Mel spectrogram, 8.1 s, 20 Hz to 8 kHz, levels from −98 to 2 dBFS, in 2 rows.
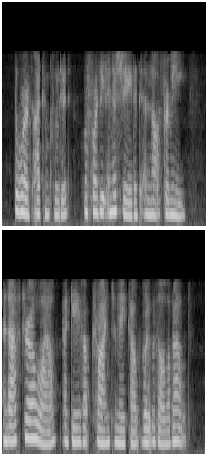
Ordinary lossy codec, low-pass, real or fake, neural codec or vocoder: AAC, 16 kbps; 7.2 kHz; fake; codec, 32 kHz, 1.9 kbps, SNAC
